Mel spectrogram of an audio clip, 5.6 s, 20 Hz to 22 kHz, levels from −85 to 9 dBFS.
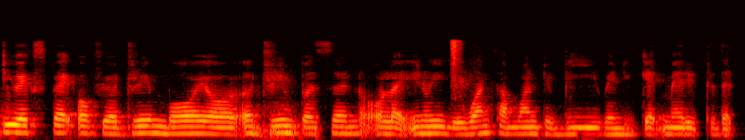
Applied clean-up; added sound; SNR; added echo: neural mask model RNNoise.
